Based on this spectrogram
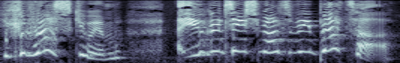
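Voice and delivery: put-on high, desperate girl voice; frantic pleading. A narrator's reading.

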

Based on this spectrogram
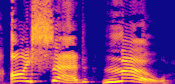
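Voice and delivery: high, slow shrieked refusal; shrieking. Acted. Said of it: "shrieked Solange".

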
